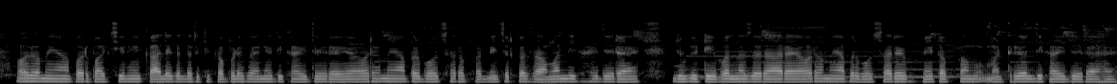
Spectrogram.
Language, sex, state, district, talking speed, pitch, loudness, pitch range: Hindi, male, Andhra Pradesh, Chittoor, 245 wpm, 130 Hz, -35 LUFS, 125-130 Hz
